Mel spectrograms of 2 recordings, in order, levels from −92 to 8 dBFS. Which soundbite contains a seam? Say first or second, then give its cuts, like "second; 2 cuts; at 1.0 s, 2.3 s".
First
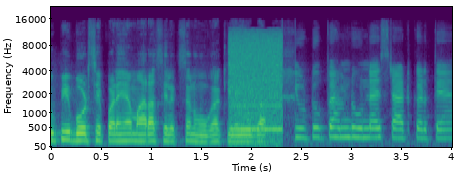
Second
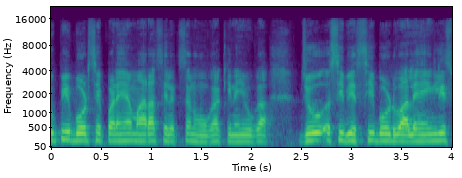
first; 1 cut; at 2.4 s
